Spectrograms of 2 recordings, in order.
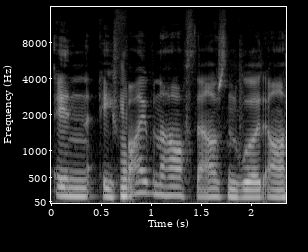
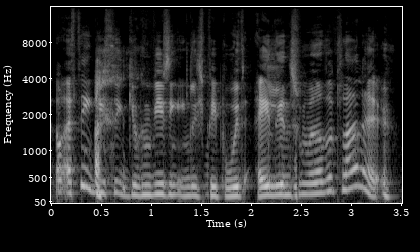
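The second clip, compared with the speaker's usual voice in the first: higher, laughing disbelief; amused teasing; 6 semitones higher than usual. Real, not acted. Host teases Mike over his alien English accent, laughing. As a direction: rib him through laughter.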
